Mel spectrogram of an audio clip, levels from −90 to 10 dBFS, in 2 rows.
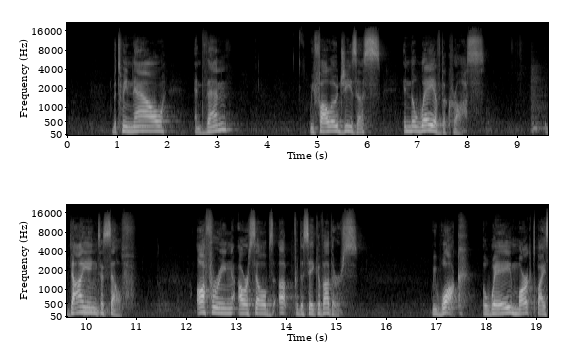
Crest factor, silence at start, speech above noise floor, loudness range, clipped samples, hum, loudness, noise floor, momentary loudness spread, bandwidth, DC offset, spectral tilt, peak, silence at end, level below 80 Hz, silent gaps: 22 dB; 0.9 s; 39 dB; 5 LU; under 0.1%; none; -28 LUFS; -67 dBFS; 18 LU; 18 kHz; under 0.1%; -5 dB/octave; -8 dBFS; 0 s; -76 dBFS; none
